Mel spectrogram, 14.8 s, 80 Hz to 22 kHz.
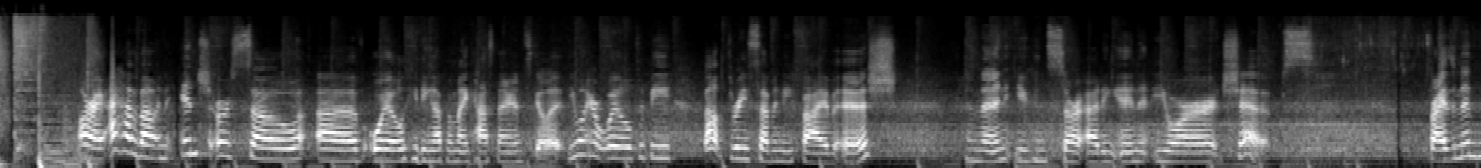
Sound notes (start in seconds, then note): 13.2 oil sizzles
